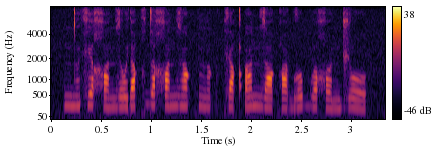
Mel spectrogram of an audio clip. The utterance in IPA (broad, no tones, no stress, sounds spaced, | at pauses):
n d ũ xʲ ə χ ɒ n z o ɾʲ ʉ q d ə χ ɒ n z ũ q ŋ ɡ ũ q kʲ o qʼ ũ n z ɒ q o ɡ o b o χ o n d͡ʒ o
